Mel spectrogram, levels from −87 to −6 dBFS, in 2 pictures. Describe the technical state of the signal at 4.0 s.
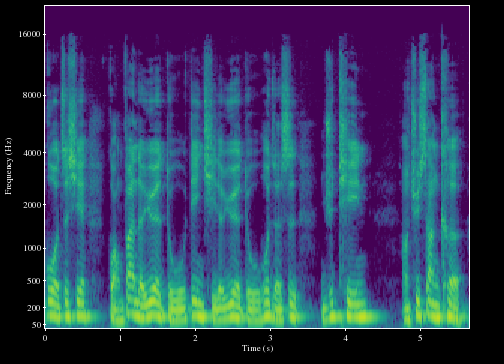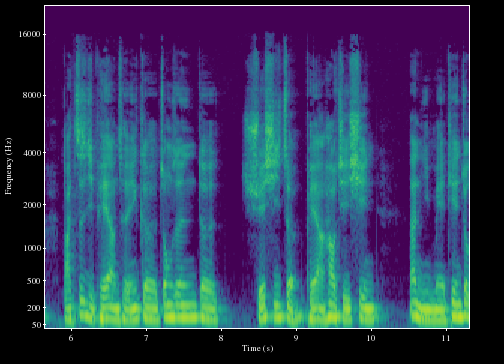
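At 4.00 to 4.02 s the speech shows overlapping chunks. The audio was handled in blocks of 2.0 s, and the block that begins here starts before the previous one has finished, so the final 20 ms of the earlier block is played a second time at the join. That doubled sliver lands as a brief click or stutter, a tiny repeat that breaks the otherwise continuous flow of the speech at this boundary.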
